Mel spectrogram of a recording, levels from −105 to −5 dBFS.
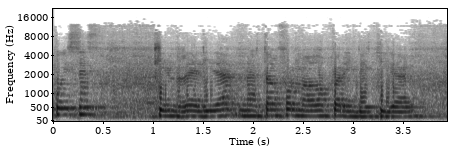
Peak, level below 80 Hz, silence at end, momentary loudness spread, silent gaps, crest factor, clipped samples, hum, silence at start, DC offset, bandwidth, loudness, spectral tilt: -2 dBFS; -64 dBFS; 0 s; 7 LU; none; 18 dB; under 0.1%; none; 0 s; under 0.1%; 12.5 kHz; -20 LUFS; -6.5 dB/octave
